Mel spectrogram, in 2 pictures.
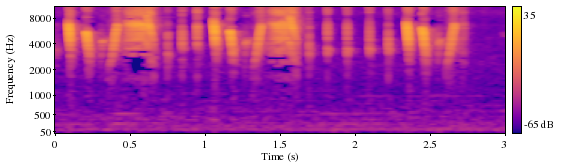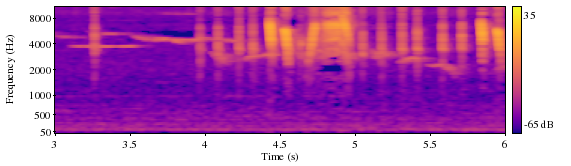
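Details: Young mountain prinia with clear ngebren song: fast clusters of high sharp chips, a brief pause with a thin drawn-out whistle, then more rapid chip bursts.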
